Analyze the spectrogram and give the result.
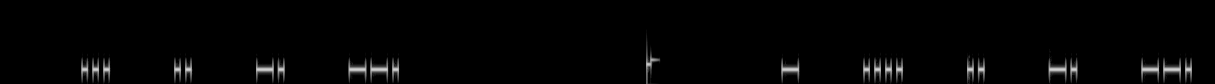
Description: Morse code, heard as a keyed tone, about 22 wpm, spaced as for 10 wpm, 700 Hz. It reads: SING THING
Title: 4x Character Spacing - Top 500 Words - 22wpm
